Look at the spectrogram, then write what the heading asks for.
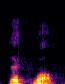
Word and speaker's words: dekwap: Now, when I pronounce that word, you see that my lips continue to move, and I'm blowing out the last vowel of that word, which is If I was to pronounce it as a full it would go dekwap, but that's not the word. The word is dekwap.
